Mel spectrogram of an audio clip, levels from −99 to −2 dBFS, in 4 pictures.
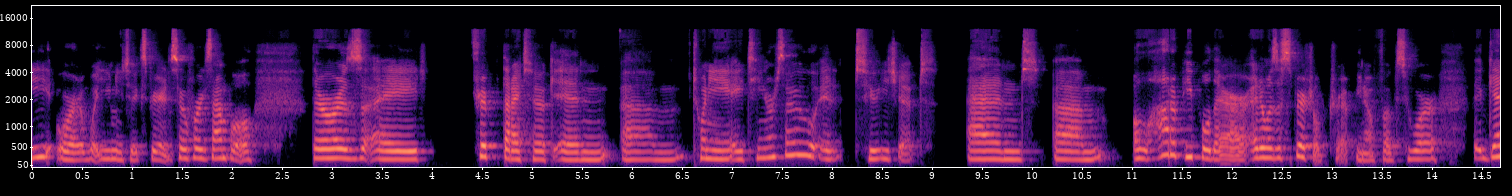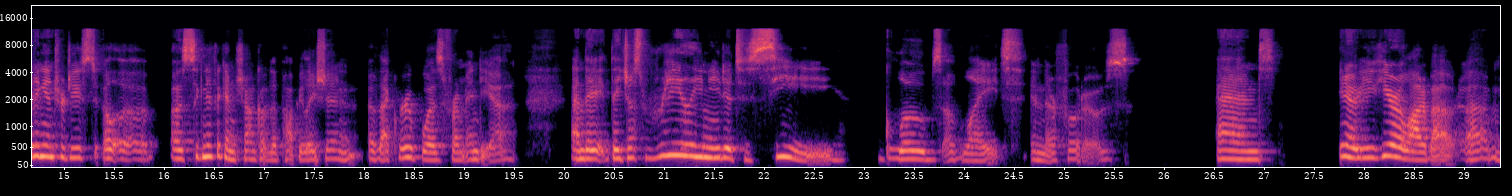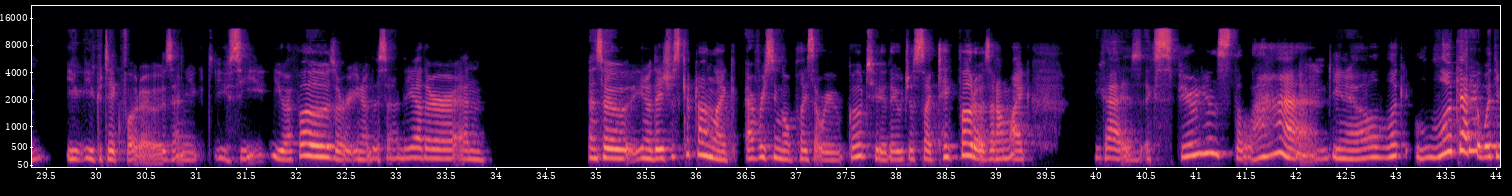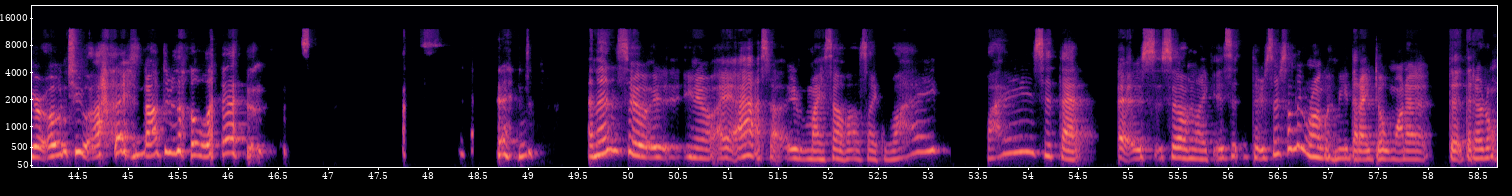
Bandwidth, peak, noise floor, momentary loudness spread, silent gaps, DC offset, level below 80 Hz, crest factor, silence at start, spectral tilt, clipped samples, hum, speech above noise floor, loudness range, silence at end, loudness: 12.5 kHz; -12 dBFS; under -90 dBFS; 13 LU; 4.32-4.37 s, 26.16-26.48 s, 27.58-27.74 s, 34.44-34.92 s, 47.31-47.73 s; under 0.1%; -82 dBFS; 20 dB; 0 s; -3.5 dB/octave; under 0.1%; none; over 58 dB; 7 LU; 0 s; -32 LUFS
